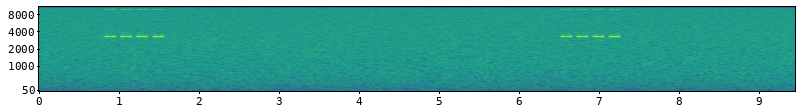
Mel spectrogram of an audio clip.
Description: Alarm pattern, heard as an alarm's beeps, played twice, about 3350 Hz. Temporal four. Carbon monoxide.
